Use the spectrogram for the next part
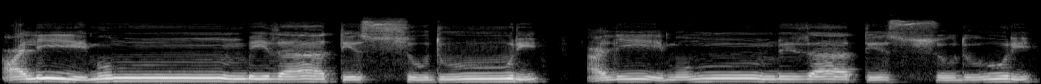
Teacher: تنوین کے نون کو میم سے بدل رہے ہیں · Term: اقلاب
